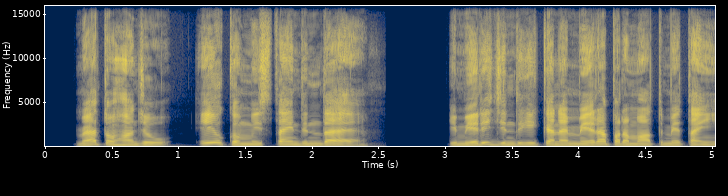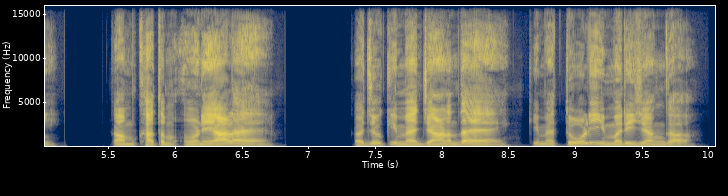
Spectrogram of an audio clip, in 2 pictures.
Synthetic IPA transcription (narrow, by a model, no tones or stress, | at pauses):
mɛ̃t̪ʊɦãd͡ʒo | eːɦʊkəmɪst̪ãːĩd̪ɪ̃nd̪aɛ | kimeːɾizɪ̃nd̪əɡikɐnɛmeːɾapɐɾəmaːt̪mẽt̪ãːĩ | kɐmkʰɐt̪əmɦoːɽ̃eaːɭaɛː | kɐd͡ʒoːkimɛ̃d͡ʒaːɽ̃d̪aɛkimɛ̃t̪oːɭiimɐɾid͡ʒãːŋɡaː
